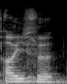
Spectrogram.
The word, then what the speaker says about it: Aoife: Parce que qu'on vient d'écouter Oife. Alors, ça s'écrit A-O-I-F-E. Ouais. Ça se prononce Oife.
